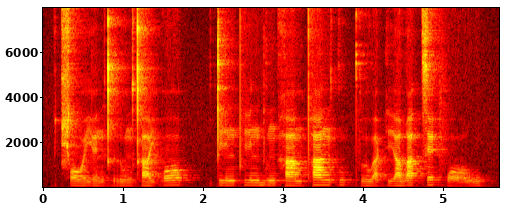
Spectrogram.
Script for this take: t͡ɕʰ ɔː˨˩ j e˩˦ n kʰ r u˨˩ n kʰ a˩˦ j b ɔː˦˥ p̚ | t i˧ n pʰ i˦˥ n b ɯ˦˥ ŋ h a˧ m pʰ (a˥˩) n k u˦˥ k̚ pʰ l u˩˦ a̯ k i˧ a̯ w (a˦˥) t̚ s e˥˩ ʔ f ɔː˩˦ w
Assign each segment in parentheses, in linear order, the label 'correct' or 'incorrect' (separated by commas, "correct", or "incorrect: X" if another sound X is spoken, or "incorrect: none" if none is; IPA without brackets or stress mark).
correct, incorrect: a˥˩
